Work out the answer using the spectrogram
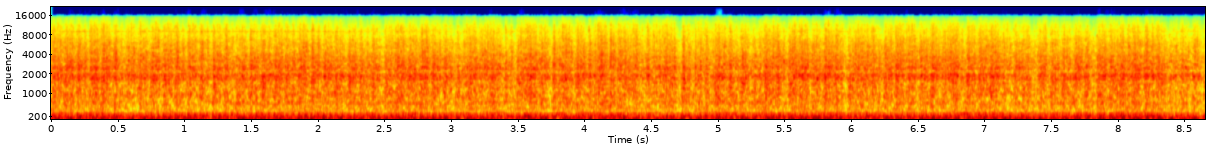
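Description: Big radial engine rumbles steadily with a slightly uneven, stumbling beat under the roar, consistent with a slight misfire.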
